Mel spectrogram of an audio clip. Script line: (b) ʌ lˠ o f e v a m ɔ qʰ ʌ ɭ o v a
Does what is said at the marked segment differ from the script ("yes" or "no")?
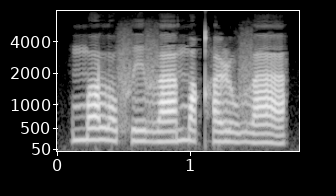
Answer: yes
